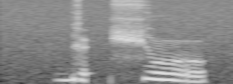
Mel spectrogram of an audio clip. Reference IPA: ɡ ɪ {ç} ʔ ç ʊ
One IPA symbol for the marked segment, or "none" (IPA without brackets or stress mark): none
